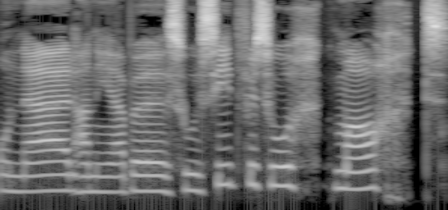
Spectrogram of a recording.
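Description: In a very clean recording with a silent background and a dry, close sound with no echo, a woman speaks with ordinary pitch variation. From abroad. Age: 20s. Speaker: hotel employee. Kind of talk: interview. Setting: outdoors. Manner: halting.

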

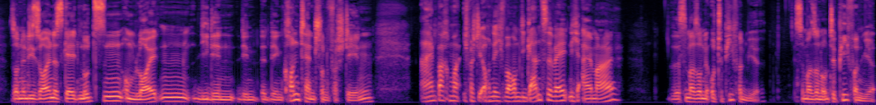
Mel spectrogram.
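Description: Loud and bright with a sharp tone, a man talks at a fairly quick pace and medium pitch, his pitch swinging very widely. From Germany, Gütersloh near Bielefeld. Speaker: entrepreneur, podcast guest. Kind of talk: casual interview chat. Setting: home studio. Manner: animated, loud; hesitant, repeating words.

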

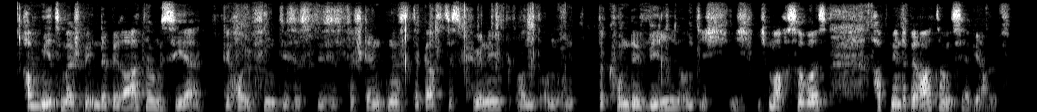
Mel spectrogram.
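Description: This man's voice sits fairly high in pitch. He moves at a moderate pace with lively intonation. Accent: Austrian. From Austria, mountain village. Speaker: IT manager, former chef. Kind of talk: interview. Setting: remote call. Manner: halting, many repetitions.

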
